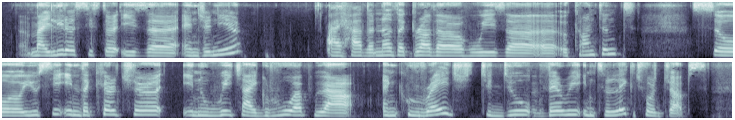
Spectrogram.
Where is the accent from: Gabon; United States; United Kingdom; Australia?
Gabon; I grew up in Gabon. Gabon, it's a little country in the center of Africa.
